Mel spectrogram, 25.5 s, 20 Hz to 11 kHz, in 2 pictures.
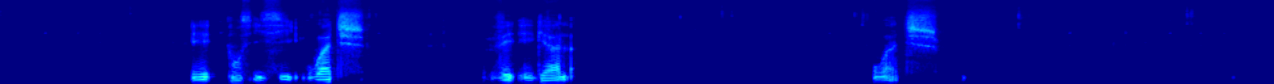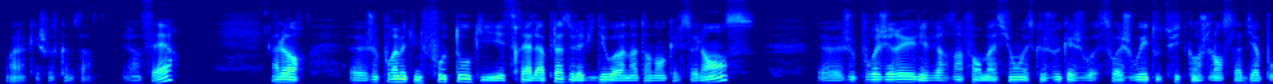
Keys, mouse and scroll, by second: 0.1 shift+Delete, 1.3 Right, 2.0 Left, 2.5-4.2 typing, 5.8 v, 7.3 BackSpace, 8.6 shift+,, 10.2 v, 11.9 =, 13.7 click, 15.8 click, 20.5 scroll down 2, 21.5 click, 22.2-22.6 scroll down 2.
